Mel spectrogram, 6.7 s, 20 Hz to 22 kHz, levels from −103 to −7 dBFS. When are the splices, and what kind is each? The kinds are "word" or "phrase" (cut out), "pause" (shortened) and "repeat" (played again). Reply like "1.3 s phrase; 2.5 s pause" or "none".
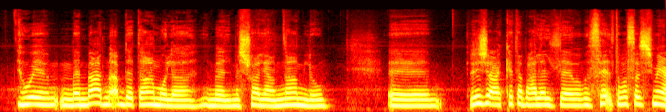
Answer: none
